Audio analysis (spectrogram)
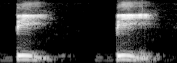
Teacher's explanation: এই যে ডি উচ্চারণ করো, ডি উচ্চারণ করতে গেলে তোমার জিহ্বাটা উপরের তালুতে লাগতেছে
